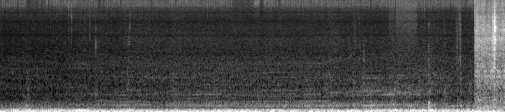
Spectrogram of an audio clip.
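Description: Low, steady rumble of a car on the move: road and wind noise heard from inside the cabin.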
